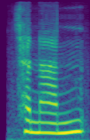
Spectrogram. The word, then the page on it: chanan: thai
